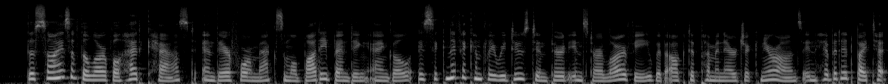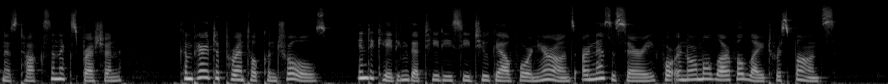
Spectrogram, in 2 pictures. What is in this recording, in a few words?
Gong Voiceover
